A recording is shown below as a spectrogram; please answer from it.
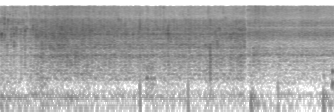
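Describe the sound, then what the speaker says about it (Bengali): Boiled flat green beans fry with green chili in a pan, giving a loud, steady, dense sizzle throughout with occasional soft stirring clicks and no talking. "এরপরে শিমগুলো ভাজা হচ্ছে"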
